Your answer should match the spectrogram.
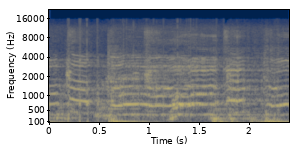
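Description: Live band music with a singer holding long sung notes over a steady bass line.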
